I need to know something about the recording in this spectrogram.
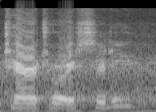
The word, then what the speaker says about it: Tarot Tori City: and that's right it's the city is pronounced territory city as in Tarot like the card but it's written as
